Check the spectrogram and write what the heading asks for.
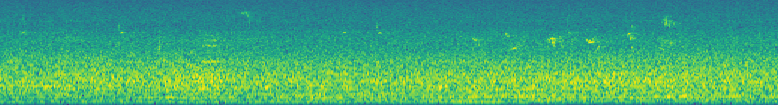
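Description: Steady outdoor background hum with a low rumble, like distant traffic, and a few faint high chirps scattered through it.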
